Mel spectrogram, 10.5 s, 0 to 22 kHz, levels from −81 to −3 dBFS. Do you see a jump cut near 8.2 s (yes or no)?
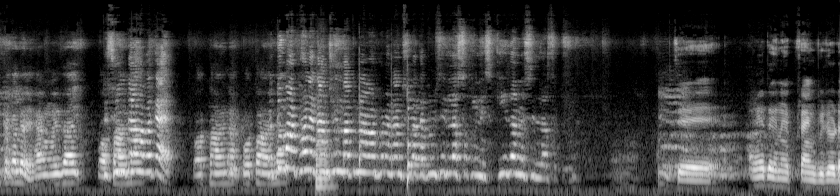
yes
